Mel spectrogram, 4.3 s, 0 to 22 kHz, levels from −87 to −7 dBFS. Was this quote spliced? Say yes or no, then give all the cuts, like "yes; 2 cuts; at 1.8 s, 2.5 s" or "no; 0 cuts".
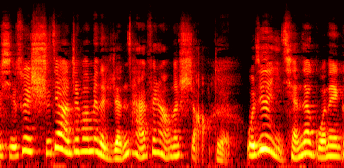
no; 0 cuts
